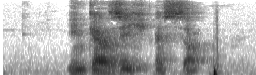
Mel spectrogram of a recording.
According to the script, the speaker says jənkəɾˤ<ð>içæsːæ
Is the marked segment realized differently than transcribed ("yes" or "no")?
yes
